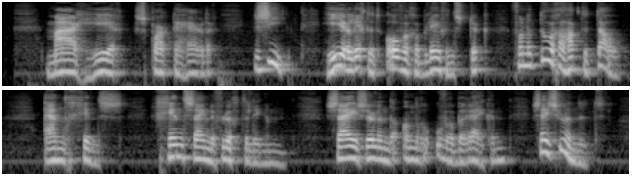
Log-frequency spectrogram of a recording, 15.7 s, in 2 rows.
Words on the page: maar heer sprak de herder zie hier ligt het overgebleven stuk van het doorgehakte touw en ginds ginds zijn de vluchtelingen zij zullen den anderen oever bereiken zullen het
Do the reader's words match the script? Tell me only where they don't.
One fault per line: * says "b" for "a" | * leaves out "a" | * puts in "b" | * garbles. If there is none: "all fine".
* puts in "zij"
